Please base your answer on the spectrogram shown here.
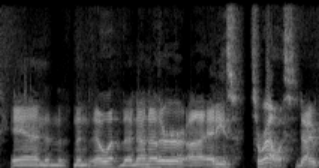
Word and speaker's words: Sorrells: this busy schedule and the none other Eddie Sorales. Did I pronunciate that right?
